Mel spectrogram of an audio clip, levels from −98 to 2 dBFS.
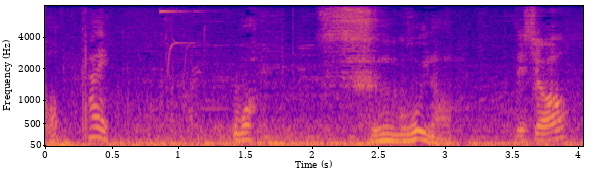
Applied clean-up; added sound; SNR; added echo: none; none; none; none.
